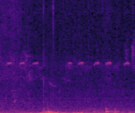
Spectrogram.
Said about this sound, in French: Des insectes. Des oiseaux. Mouches. Du vent. Grillons. Mouches.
